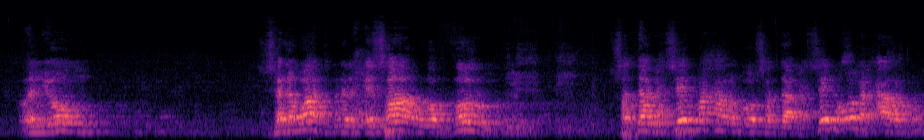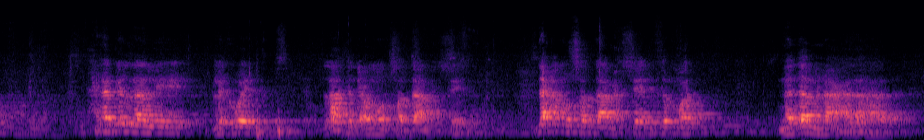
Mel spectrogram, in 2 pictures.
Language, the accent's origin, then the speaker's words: Arabic; Kuwait; حتى لا نأتي إلى سكتنا ككويتيين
